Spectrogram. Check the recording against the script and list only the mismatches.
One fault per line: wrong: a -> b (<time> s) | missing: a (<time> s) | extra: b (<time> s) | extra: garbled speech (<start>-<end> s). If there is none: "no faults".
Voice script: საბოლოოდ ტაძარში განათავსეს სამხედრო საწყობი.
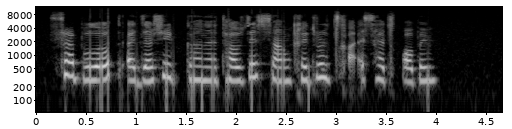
no faults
